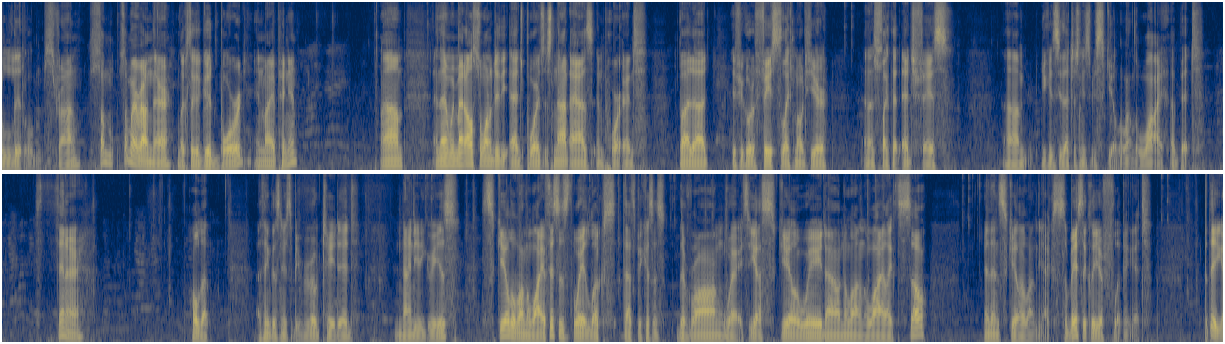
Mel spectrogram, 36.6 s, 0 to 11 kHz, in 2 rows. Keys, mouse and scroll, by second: 3.4-6.0 middle drag, 6.6-12.2 middle drag, 9.2-11.4 drag, 11.9 click, 12.2 a, 16.1 s, 19.4 a, 19.6 Tab, 20.0-20.4 middle drag, 20.7 Tab, 22.6 r, 25.3 s, 27.4 s, 28.8 s, 31.2 s, 33.0 s, 36.0 a, 36.1 Tab.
